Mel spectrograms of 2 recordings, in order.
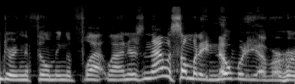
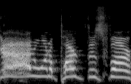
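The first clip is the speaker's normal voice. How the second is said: mock fed-up, exasperated, pitched-up frustrated grumble; 8 semitones higher than usual. Retelling hunting for a parking spot in chicago: acting out own frustration. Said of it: "So I'm getting a little frustrated".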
